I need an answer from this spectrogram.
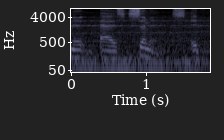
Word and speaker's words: Siemens: london where passengers consider our number siemens is pronounced as c men's yeah no i just like pronouncing it as simmons it it's easier to say oh well holiday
